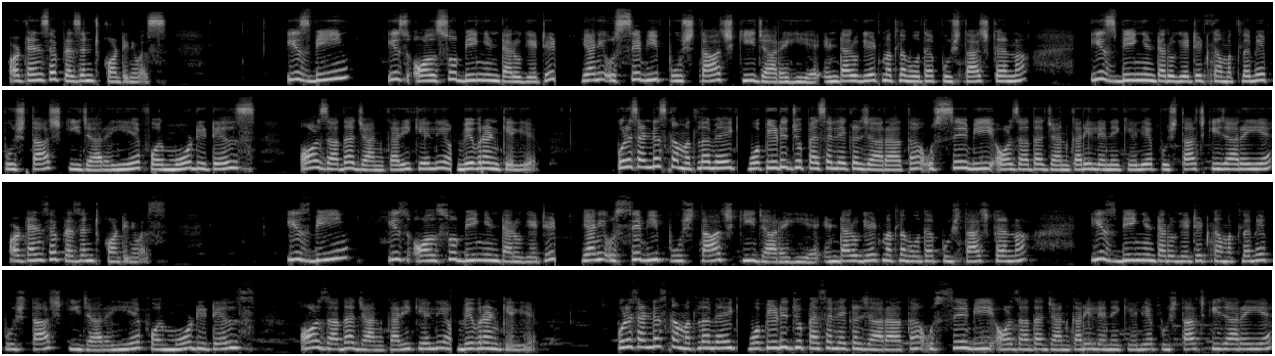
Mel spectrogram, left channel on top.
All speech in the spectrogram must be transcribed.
और टेंस है present continuous. Is also being interrogated यानी उससे भी पूछताछ की जा रही है। इंटरोगेट मतलब होता है पूछताछ करना, इज बीइंग इंटरोगेटेड का मतलब है पूछताछ की जा रही है। फॉर मोर डिटेल्स, और ज्यादा जानकारी के लिए, विवरण के लिए। पूरे सेंटेंस का मतलब है कि वो पीड़ित जो पैसे लेकर जा रहा था उससे भी और ज्यादा जानकारी लेने के लिए पूछताछ की जा रही है।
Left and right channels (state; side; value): normal; both; correlation 0.34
